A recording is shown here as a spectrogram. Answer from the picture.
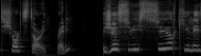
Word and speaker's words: sûr: Je suis sûr qu'il est sourd. Je suis sûr qu'il est sourd. I'm sure he's deaf. Here you have the difference between sûr and sourd.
